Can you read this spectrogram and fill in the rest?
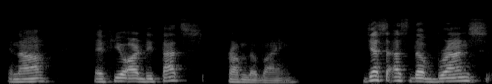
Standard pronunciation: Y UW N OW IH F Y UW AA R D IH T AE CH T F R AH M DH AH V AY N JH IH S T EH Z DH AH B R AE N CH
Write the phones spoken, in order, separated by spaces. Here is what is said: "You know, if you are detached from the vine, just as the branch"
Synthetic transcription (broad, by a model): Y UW N OW IH F Y UW AA R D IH T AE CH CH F R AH M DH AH B AY N JH IH S T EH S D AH B R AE N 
